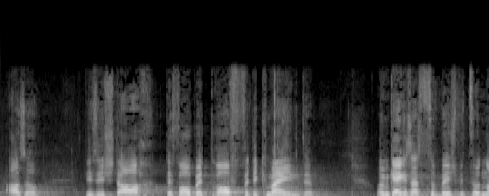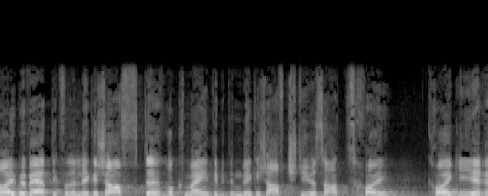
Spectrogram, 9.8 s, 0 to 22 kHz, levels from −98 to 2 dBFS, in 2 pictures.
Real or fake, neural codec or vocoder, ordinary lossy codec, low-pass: real; none; none; 14.4 kHz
